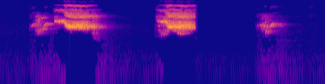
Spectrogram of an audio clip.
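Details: Raspy, scratchy squawks from a Senegal parrot: two strong harsh calls about a second apart, then a softer, shorter one. Quiet background.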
